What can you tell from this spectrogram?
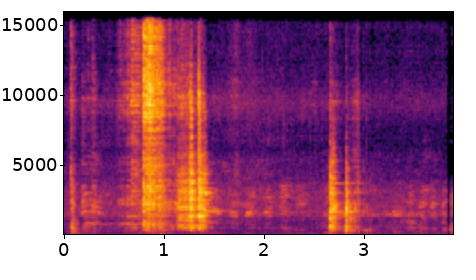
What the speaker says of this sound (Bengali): চলো এটাকে আমি আবার ঢাকা দিয়ে দিচ্ছি।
